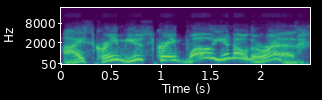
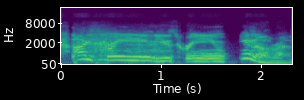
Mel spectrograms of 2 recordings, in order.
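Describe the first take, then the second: First: Mock news anchor, rising high; sing-song stilted anchor read. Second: Mock anchor voice, starting high; hammed-up news anchor cadence. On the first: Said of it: "They're like". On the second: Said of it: "their anchor voice says".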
